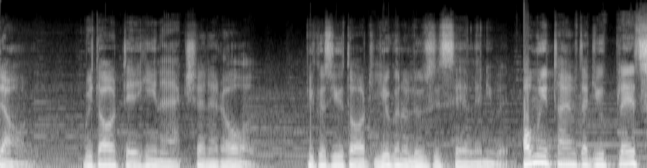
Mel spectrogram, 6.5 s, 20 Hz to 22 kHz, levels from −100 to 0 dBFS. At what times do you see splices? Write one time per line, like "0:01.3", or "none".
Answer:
0:05.1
